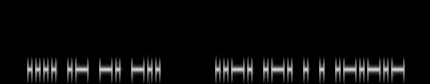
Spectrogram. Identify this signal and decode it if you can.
Morse code, heard as a keyed tone, about 32 wpm, 700 Hz. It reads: HAND FREE.
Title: 2x Word-Spacing - Sentences from Top 500 Words - 30wpm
